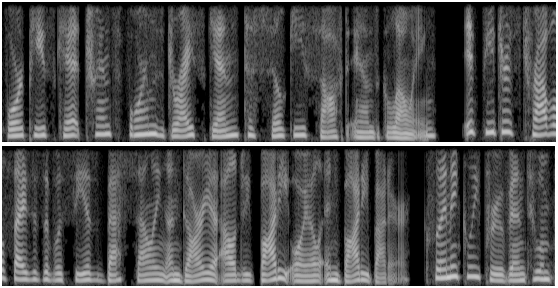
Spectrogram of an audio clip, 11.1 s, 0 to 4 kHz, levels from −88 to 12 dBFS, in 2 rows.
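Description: At 6.66 to 6.70 s there's a short concealed packet loss. Around 20 ms of audio arrived too late to play, so the receiver extended the preceding sound for about 15 ms and crossfaded back, giving a quick smeared blip. The call path stays narrowband, with nothing above 4 kHz, which fits G.711 at 64 kbps.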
